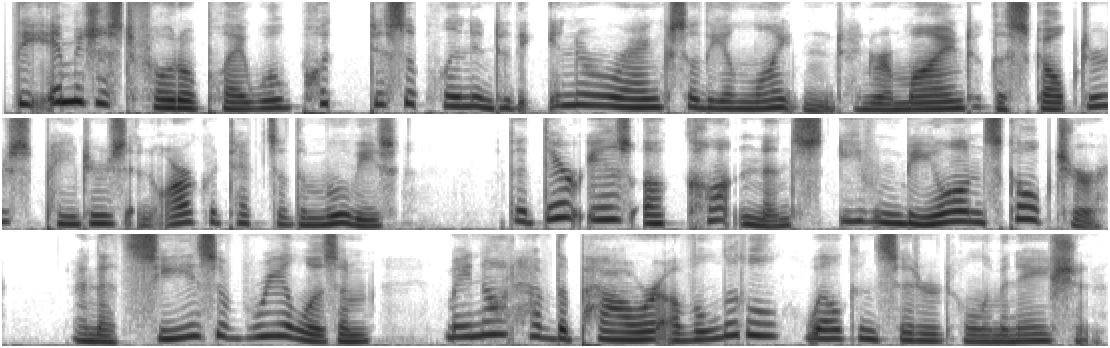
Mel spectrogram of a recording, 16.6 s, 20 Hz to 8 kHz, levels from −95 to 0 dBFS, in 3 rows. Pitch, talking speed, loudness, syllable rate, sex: 225 Hz, 170 wpm, -22 LUFS, 5.6 syllables/s, female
